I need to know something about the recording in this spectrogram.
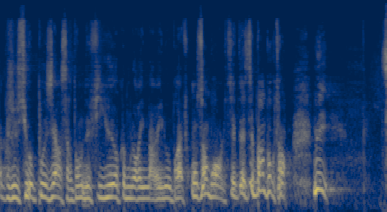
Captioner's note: laughs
